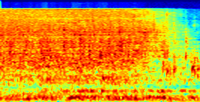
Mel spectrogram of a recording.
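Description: Hot water runs steadily from a tap into a sink to warm a very old safety razor before shaving, a continuous close splashing hiss that eases off near the end.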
